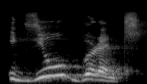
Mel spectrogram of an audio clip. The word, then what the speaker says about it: exuberant: in the unstressed syllable see this will become a short e sound here we can put the schwa sound so it is not exuberant it is exuber exuberant rent we won't say rant r-a-n-t see this is how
